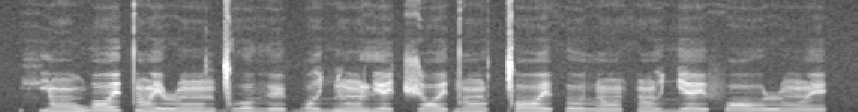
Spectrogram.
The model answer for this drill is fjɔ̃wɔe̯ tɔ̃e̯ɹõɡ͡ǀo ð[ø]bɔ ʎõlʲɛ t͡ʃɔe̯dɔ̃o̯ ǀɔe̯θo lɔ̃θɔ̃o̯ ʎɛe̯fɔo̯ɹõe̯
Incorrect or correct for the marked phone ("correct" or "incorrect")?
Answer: correct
